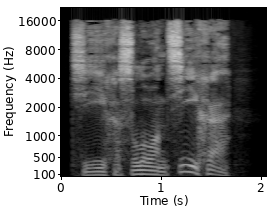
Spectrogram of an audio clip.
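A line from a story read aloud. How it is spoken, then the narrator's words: Hissed reply. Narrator (Russian): зашипел в ответ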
